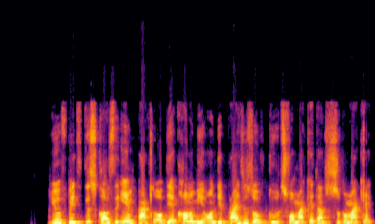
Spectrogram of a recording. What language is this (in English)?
Nigerian Pidgin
